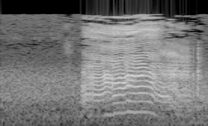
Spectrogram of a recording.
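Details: Household female parrot speaking a single mimicked "no", a raspy, harmonic, voice-like sound of about three-quarters of a second with a gently arched pitch, then fading into low room hum.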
